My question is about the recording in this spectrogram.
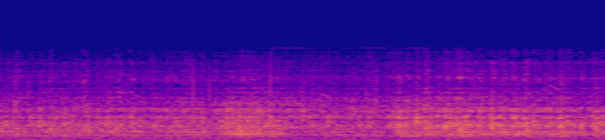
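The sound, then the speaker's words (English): A new aircraft engine idles and warms up before the plane taxis down the field, in a steady, rumbling drone, swelling slightly in loudness partway through and again near the end, with no voices. “I'll warm her up a few seconds.”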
